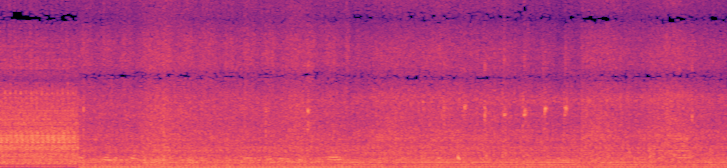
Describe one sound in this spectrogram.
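A threshing machine rumbles and rattles steadily.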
